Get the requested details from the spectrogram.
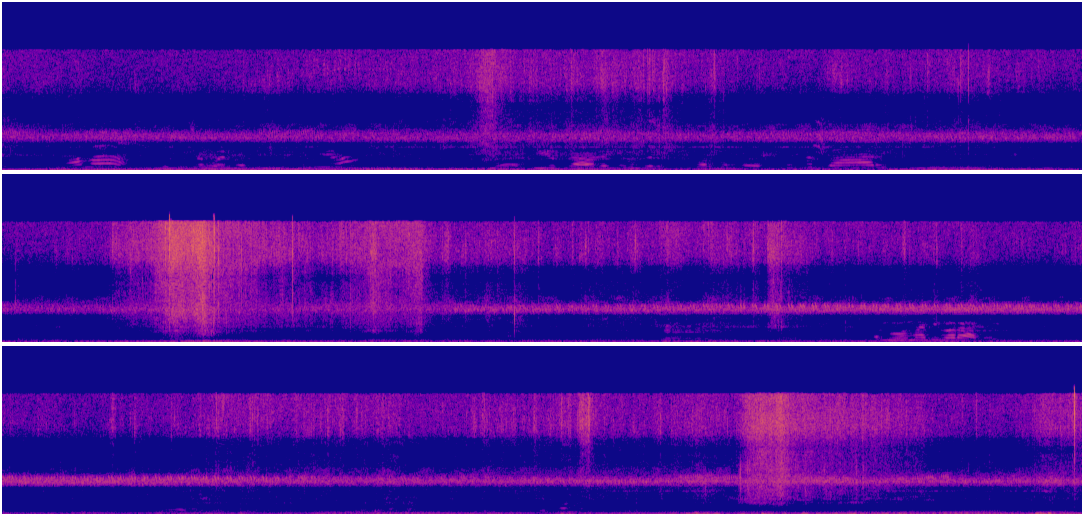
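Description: Wind blows steadily outdoors, with gusts rustling the grass and leaves.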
